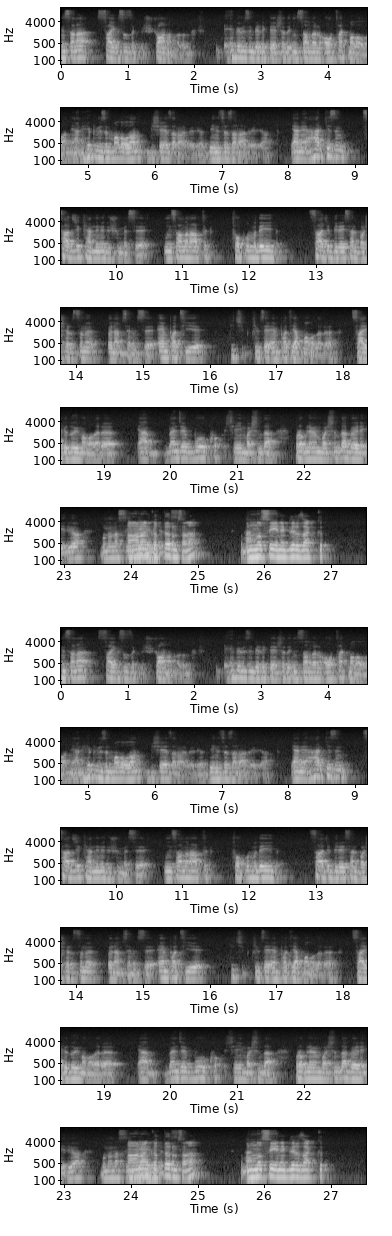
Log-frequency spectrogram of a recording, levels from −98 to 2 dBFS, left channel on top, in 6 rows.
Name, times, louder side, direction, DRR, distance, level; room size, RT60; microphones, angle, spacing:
voice 1, 0.0-1.9 2.4-7.7 8.0-8.9 9.2-11.4 11.8-12.5 13.0-15.9 16.3-17.9 18.2-19.2 19.5-24.6 25.7-25.9, left 1 dB, 40° left, 1.5 m, -30 dB
voice 2, 23.9-25.0 25.6-26.9, left 1 dB, 15° left, 0.8 m, -23 dB
11.5 x 7.6 x 2.7 m
head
